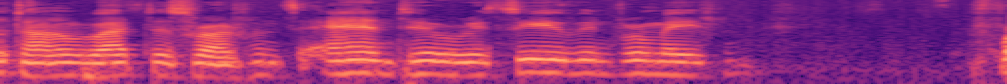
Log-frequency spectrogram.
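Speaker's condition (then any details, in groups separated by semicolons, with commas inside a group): Ataxia; neuromuscular disease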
